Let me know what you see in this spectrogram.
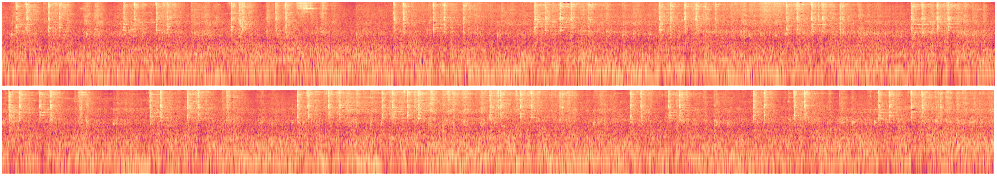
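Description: Freight cars (boxcars, covered hoppers and tank cars) rolling past close by: a steady loud rumble of steel wheels on rail, with repeated clicks and clacks as the wheels cross rail joints.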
